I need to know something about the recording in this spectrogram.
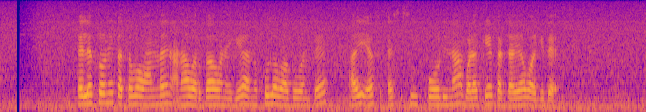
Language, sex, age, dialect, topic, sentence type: Kannada, female, 31-35, Coastal/Dakshin, banking, statement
